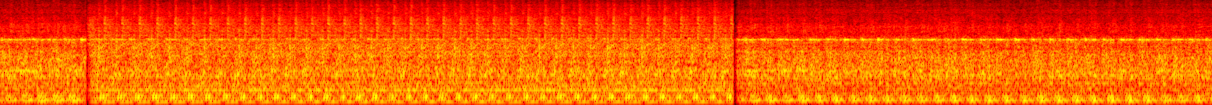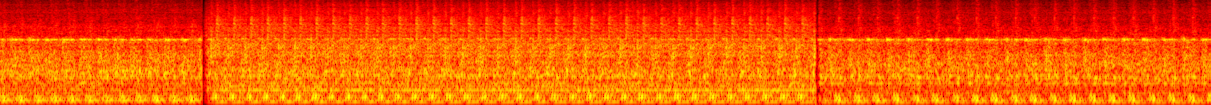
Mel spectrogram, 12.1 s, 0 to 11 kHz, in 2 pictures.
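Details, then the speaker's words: 2004 Yamaha Kodiak 400 quad, warm, after a top-end rebuild for a bent valve. The exhaust valve lash was tightened after a slappy sound; it now gives a fast, even single-cylinder putter with no top-end slap, a healthy idle. "have tighten up the exhaust valve a little bit let's see if that sounds any better oh much better"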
